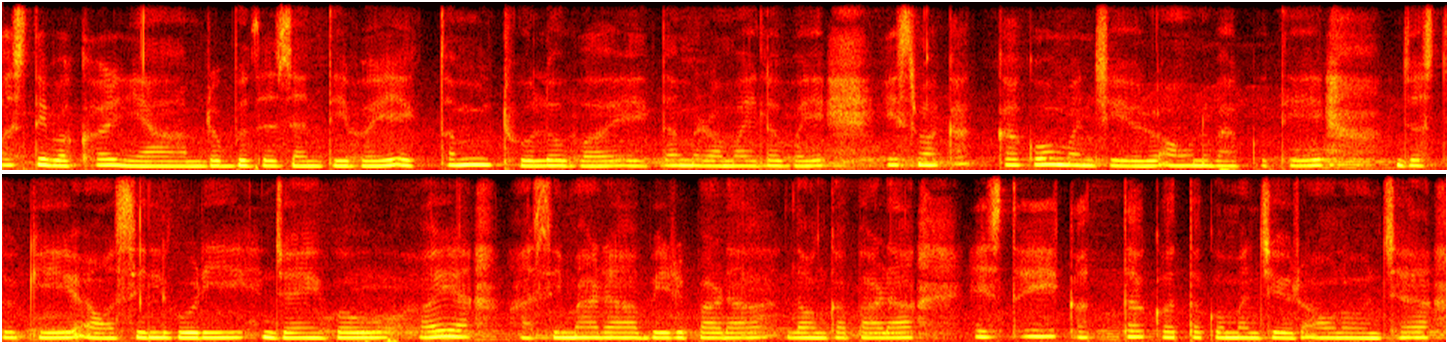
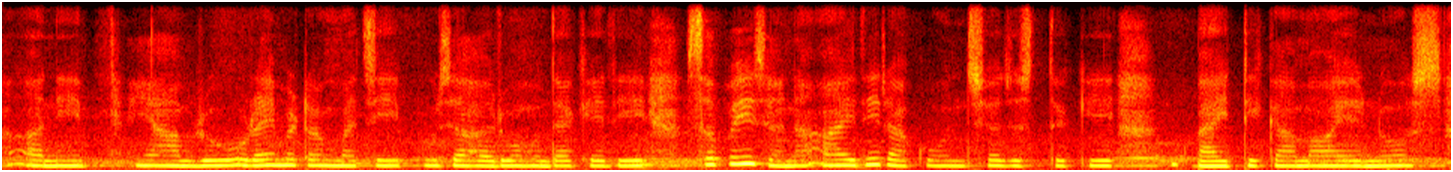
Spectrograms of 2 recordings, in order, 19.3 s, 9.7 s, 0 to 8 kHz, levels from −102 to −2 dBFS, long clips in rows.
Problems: constant background noise, low volume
